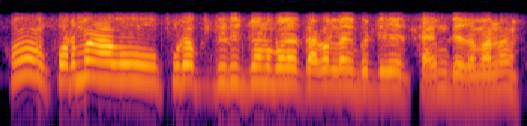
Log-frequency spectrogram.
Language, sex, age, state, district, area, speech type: Odia, male, 60+, Odisha, Balangir, urban, conversation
